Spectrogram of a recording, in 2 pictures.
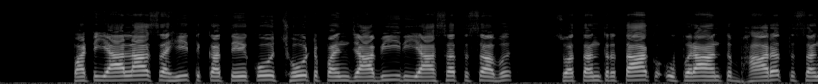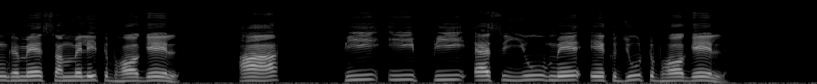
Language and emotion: Maithili, neutral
